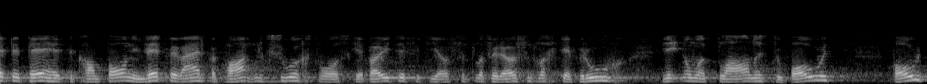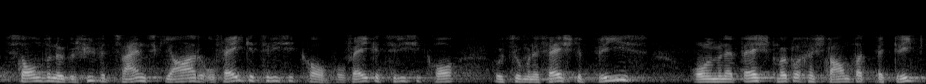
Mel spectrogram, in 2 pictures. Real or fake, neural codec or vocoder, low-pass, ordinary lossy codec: real; none; 7.2 kHz; AAC, 16 kbps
